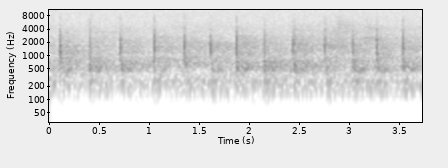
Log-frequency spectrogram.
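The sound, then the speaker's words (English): Steady, evenly spaced knocking at the door of a gate, a dozen or more light raps in a continuous rhythm, moderately quiet, with no voices. “And as Peter knocked at the door of the gate.”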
